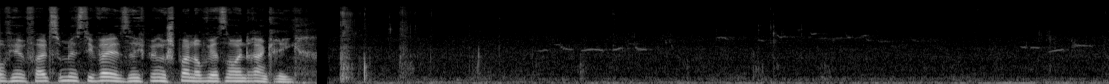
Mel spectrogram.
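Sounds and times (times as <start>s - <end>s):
faint high bird calls: 5.3s - 11.0s.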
